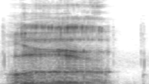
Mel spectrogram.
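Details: Woman burping after eating: one long, loud, rumbling belch over a second long, then quiet.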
